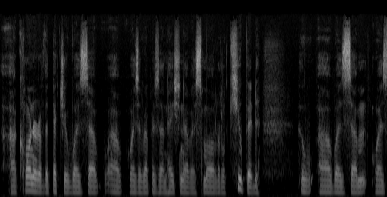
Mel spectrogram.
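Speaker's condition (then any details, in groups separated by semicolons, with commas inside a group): Stutter; repeated words, prolonged sounds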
